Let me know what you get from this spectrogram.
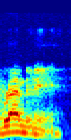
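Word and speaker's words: Remini: Remeny.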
